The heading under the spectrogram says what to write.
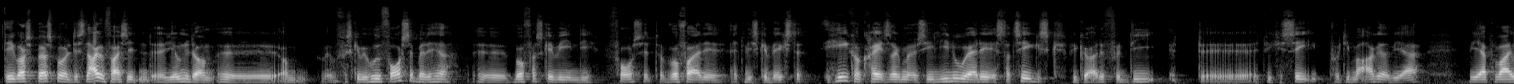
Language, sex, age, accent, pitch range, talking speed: Danish, male, 30-49, native, 110-125 Hz, 260 wpm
